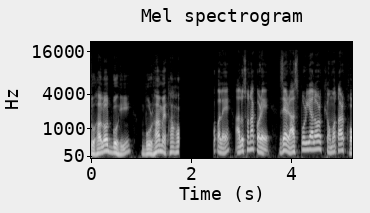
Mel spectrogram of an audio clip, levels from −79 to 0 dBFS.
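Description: The clip is speech, and it has a playback stall followed by catch-up at higher speed. At 1.75 s the sound cuts out in mid-flow. Silence holds until 2.45 s, a gap of about 0.69 s. The likely cause is that the player ran short of buffered data, or its audio thread was blocked, so nothing reached the output. When the sound returns at 2.45 s, it picks up where it stopped. From 2.45 s to 5.12 s the audio runs fast, at 1.25 times normal speed. The player is resampling its backlog to recover the lost time. Because it speeds up by resampling rather than time-stretching, the pitch rises with the speed, by about four semitones. The voice sounds hurried and raised for that stretch. It then drops back to normal speed and pitch.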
